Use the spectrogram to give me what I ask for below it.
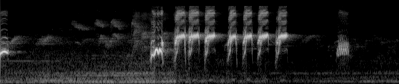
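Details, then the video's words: Morning training song of a caged red-whiskered bulbul: soft faint notes lead into a rapid series of about eight loud, evenly spaced ringing whistles, followed by one lower closing note. "Luyện chào mào hót sáng"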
